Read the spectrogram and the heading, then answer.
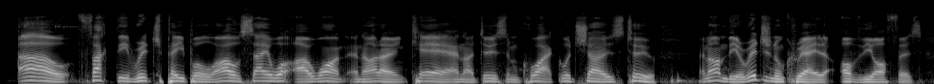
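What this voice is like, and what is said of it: Imitates another person's voice. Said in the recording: “I'm a famous comedian... It was Ricky Gervais”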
